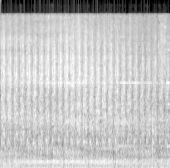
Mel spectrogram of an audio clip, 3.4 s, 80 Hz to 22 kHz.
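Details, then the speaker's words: 2001 Volkswagen Jetta VR6 with a knocking noise, started with a jump pack: a loose, uneven thump about 2.5 beats a second with clatter on top at idle. The whole car shakes; rough idle, probably misfiring, with valvetrain ticking. Cause unknown. "so you can see it uh it definitely runs like like absolute this whole entire car is just shaking right now"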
